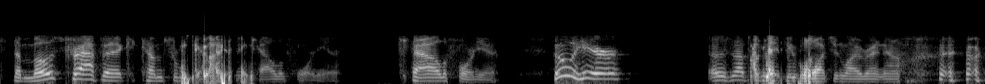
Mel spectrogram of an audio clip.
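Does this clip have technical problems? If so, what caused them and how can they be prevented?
Yes. The whole clip has passed through the GSM full-rate codec. This coder models the vocal tract and excites it with a sparse, regularly spaced pulse train, which fits a 13 kbps full-rate link, and the line is limited to roughly 150 Hz to 3.5 kHz. In the sound, that gives a plainly audible buzzy, gravelly roughness over the speech, with the upper frequencies missing and a thin, boxed-in quality. Using a wideband or modern codec such as AMR-WB or EVS, rather than the original full-rate coder, would prevent this.

GSM bit errors also occur twice: from 1.82 to 2.56 s, right after "the most traffic comes", and from 7.48 to 8.22 s, between "there's not" and "live right". Corrupted bits from a weak radio link reached the decoder, scrambling the filter, pitch and gain parameters frame after frame. The damage fits an error rate of roughly 4 to 5 percent. 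The speech breaks into squawks, pops and gargling, with the tone and level jumping erratically for about three quarters of a second each time. A stronger signal, better channel coding, and frame-erasure concealment that mutes bad frames instead of playing them would prevent it.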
